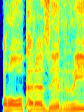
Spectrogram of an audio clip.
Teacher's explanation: খারা জেরের উচ্চারণ নিচের দিকে ধাবিত করে এক আলিফ টেনে উচ্চারণ করতে হবে র খারা জের রি হা খারা জের হি জিম খারাজের জি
